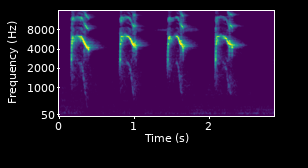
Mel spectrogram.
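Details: Long-tailed shrike singing to stimulate stressed cendet: four identical sharp, high notes that spike then slur downward with a buzzy tail, repeated roughly every two-thirds of a second, nothing else heard.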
